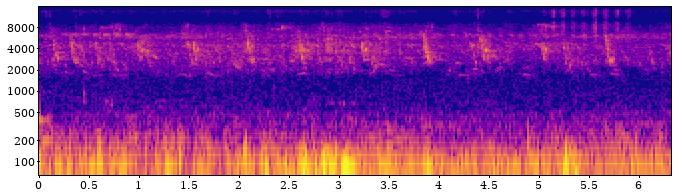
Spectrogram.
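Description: Birds chirping over and over in short, high, falling calls, with a low fluctuating rumble of wind on the microphone.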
